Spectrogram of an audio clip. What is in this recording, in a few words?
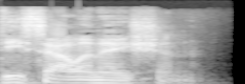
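"desalination", US English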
